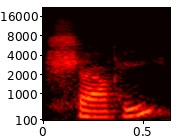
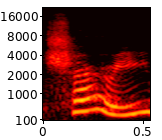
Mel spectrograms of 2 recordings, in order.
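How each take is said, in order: First: The name is said with a French pronunciation. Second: The name is said with a non-French pronunciation.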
